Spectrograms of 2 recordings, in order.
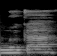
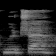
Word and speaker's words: Mucha: Um I also can uh say that I love Muka Mucha. I always I hear you pronounced his name Alons Mukcha.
